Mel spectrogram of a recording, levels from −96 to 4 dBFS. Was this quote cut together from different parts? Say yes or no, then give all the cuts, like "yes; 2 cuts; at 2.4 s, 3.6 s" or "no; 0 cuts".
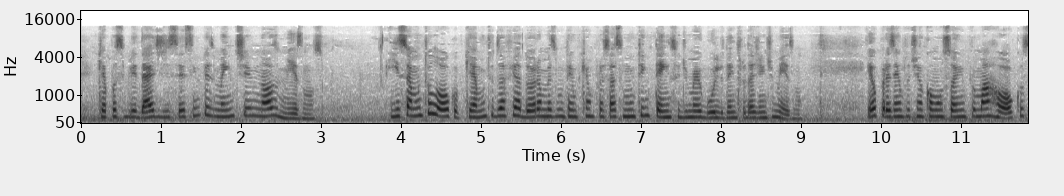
no; 0 cuts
